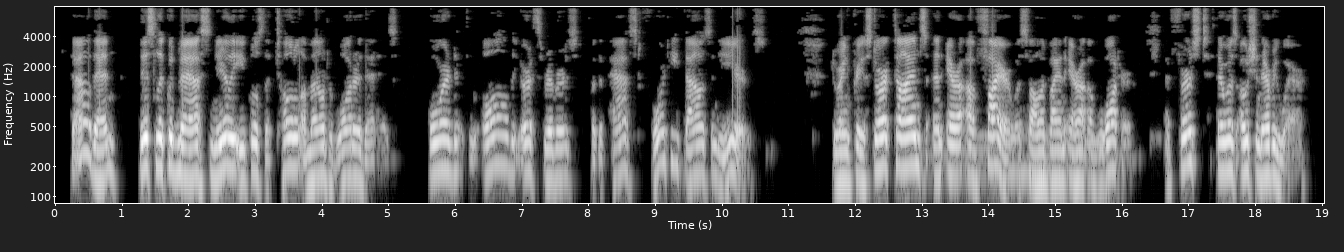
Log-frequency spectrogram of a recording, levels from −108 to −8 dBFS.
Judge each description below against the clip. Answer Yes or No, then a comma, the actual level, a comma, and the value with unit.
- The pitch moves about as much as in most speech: Yes, average, 4.4 semitones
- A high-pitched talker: No, medium, 165 Hz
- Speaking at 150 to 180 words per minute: No, average, 140 wpm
